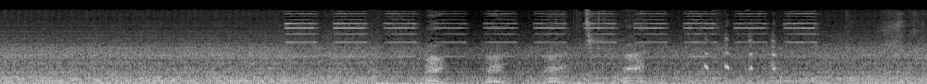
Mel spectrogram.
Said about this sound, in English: This is what it is like when I wake up because I recorded it all the way through to the alarm.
